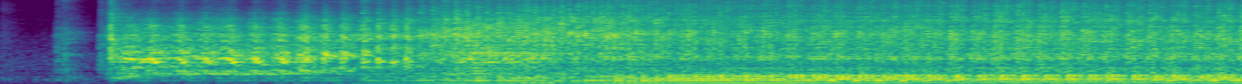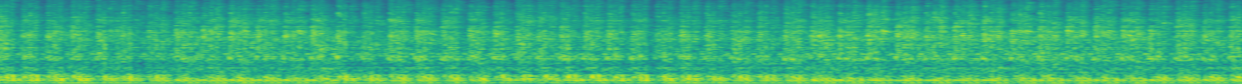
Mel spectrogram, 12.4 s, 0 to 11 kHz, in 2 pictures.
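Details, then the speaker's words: Renault Trafic van started after 23 years unused, with a homemade exhaust and a Renault Express choke cable: catches suddenly after hard cranking, then a loud, uneven, unsteady idle, spitting black smoke; the manifold smokes off moisture. Hard starting, runs rough. "C'est c'est pas dit que ça démarre parce que ça galère encore beaucoup à démarrer."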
